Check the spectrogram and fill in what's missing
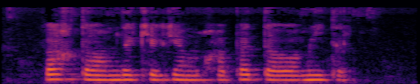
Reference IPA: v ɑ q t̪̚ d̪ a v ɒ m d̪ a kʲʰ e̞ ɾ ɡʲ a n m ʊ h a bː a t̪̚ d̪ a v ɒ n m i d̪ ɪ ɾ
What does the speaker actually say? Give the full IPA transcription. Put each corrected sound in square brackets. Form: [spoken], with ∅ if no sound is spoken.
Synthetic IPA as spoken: v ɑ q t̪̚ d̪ a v ɒ m d̪ a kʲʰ e̞ [l] ɡʲ a n m ʊ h a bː a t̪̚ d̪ a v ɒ [∅] m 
